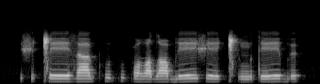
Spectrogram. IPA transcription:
ʃ ɪ ǁ eː z aː kʷʰ ɛ kʷ ɛ kʷ a ðˤ ʏ dˤ eː b eː ʃ eː ǁʰ ɪ ŋʷ i t eː b ʏ

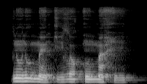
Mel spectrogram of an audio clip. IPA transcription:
ɾ ũ˦ ɾ u˧ m ɛ̃˨ k i˨˦ l ɔ˧ k ũ˧ m ã˧ h i˧

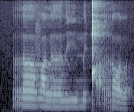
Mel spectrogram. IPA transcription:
r ʌː v ɒ l əː ð iː m ɪ ǃʼ ɑ̰ r ɔ l

